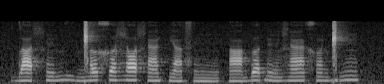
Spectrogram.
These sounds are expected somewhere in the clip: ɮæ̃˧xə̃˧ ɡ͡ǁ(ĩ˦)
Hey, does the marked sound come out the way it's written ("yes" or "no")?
yes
